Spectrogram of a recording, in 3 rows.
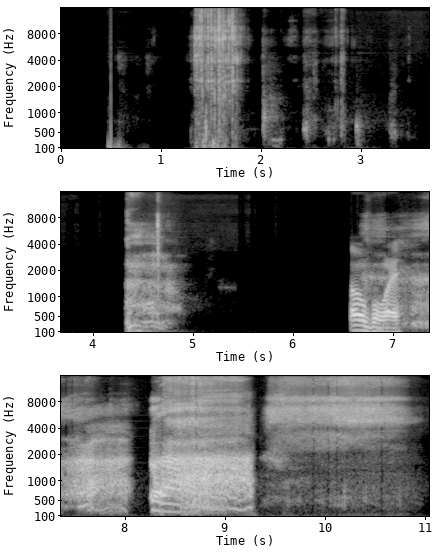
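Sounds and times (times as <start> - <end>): person groaning breath: 4.3 - 4.9, 7.1 - 10.9
person grunting: 4.3 - 4.9, 6.7 - 9.3.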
